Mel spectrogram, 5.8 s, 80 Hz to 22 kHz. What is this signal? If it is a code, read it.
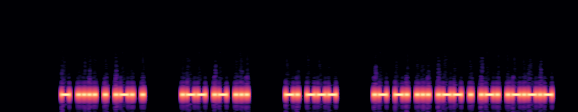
Morse code, heard as a keyed tone, about 46 wpm, 700 Hz. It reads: THERE WAS NO ANSWER.
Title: 2x Word-Spacing - Sentences from Top 300 Words - 45wpm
